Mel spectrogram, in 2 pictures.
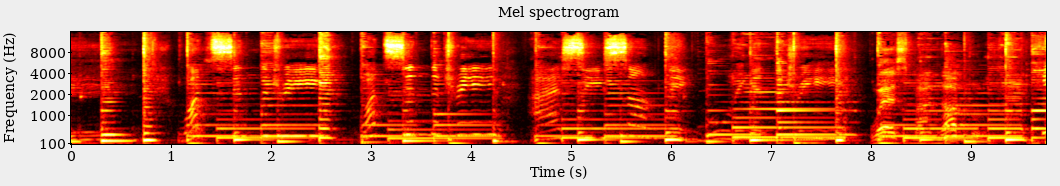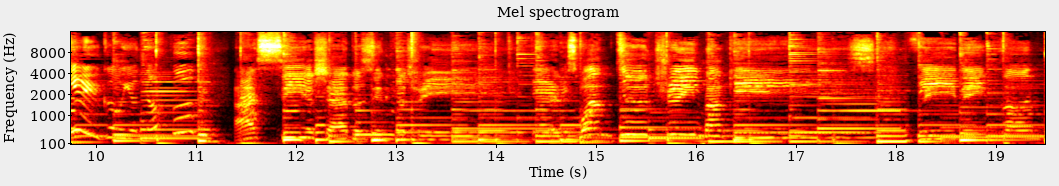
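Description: Children's sing-along song with strummed plucked strings and sung verses.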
